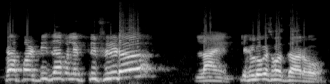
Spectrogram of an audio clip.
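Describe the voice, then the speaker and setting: A man teaching a class in a strikingly high voice with a sharp, bright edge. He dictates notes word by word, repeating key terms, and keeps quizzing his students to check they follow. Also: expressive, slow pace, highs cut off.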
